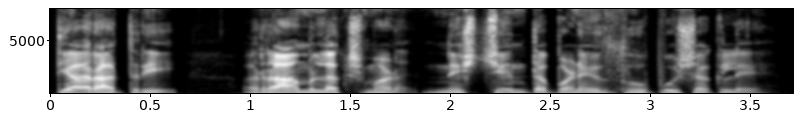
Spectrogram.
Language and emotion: Marathi, neutral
